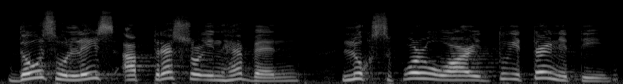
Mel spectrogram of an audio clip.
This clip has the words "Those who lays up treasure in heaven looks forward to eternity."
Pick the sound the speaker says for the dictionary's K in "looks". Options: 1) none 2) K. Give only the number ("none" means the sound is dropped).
2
